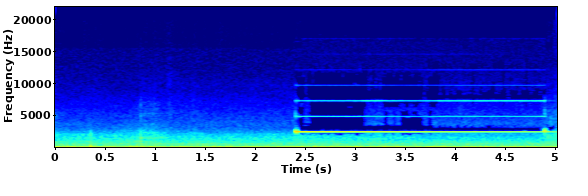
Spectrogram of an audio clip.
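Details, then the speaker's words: Multimeter continuity beep of about two and a half seconds while checking a fan wire for dual electric fans on a third-gen Camaro; the beep confirms a good wire connection. "if you hear the beeping, that means you have a good connection from this side of the wire to the other."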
